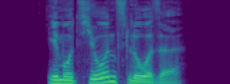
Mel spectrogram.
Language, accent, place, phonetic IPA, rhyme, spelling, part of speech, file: German, Germany, Berlin, [emoˈt͡si̯oːnsˌloːzə], -oːnsloːzə, emotionslose, adjective, De-emotionslose.ogg
- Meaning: inflection of emotionslos: 1. strong/mixed nominative/accusative feminine singular 2. strong nominative/accusative plural 3. weak nominative all-gender singular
